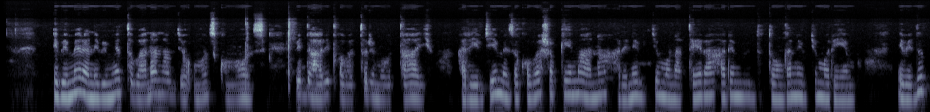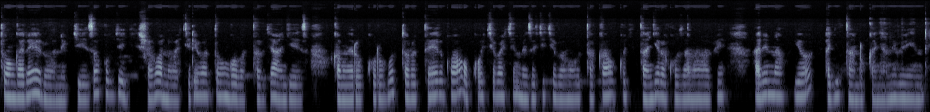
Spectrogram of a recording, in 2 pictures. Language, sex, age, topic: Kinyarwanda, female, 25-35, education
